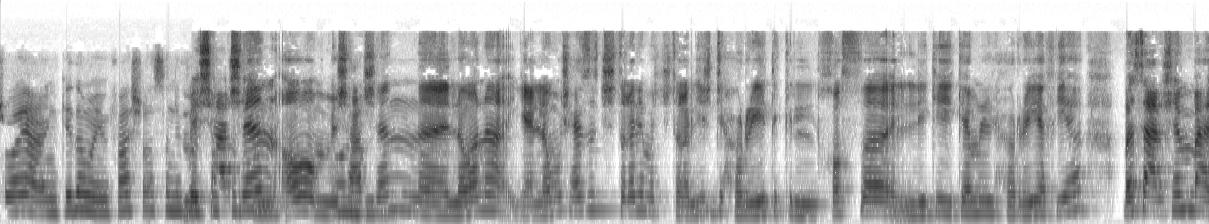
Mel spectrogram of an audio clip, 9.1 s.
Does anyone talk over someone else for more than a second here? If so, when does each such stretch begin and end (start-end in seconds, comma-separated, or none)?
1.4-2.9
